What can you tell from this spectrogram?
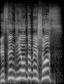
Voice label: voice ger infantry

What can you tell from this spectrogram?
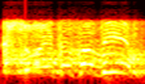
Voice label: dialogs russian; War Thunder

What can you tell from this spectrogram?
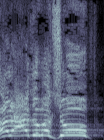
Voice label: threat infantry exposed, battle chatter, english

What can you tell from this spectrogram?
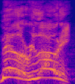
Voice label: inform reloading, US

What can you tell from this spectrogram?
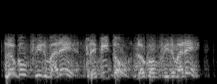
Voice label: player killed enemy, mood med, speech; War Thunder

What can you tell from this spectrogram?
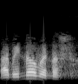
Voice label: engaged defensive; Wingman

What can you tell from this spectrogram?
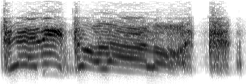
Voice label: bomb success, mood med, speech hun; War Thunder

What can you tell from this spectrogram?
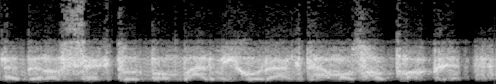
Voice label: hun chat, speech hun; War Thunder

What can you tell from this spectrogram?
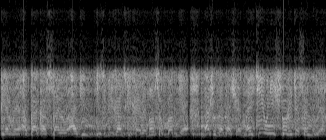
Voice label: dialog, dialogs russian; War Thunder

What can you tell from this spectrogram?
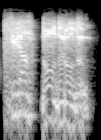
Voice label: voice message charged, crew tanks turkish

